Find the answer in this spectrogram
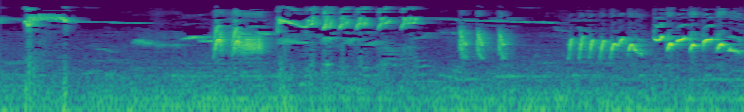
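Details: Orange-headed thrush song used to provoke other thrushes into singing; varied high whistled phrases, sweeping slurs and rapid repeated chattering notes in bursts, clean with little background noise.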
